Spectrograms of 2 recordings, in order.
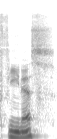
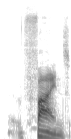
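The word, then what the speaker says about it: Fiennes: So that's Ralph Fenus. Fenus Fines. Ralph Fines. I think actually it's it's I can tell you how it's spelled. F I N.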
